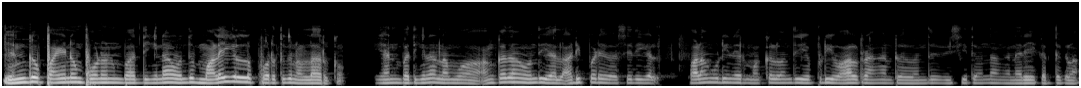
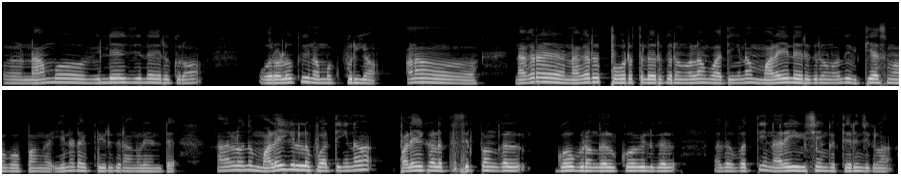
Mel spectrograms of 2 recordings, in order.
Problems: none marked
